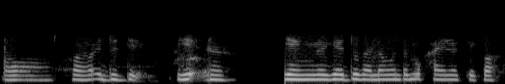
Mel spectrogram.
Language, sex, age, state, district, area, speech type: Manipuri, female, 18-30, Manipur, Kangpokpi, urban, conversation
